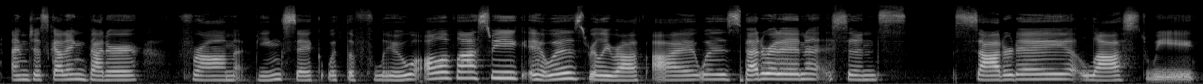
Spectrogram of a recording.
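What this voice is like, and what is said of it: Congested, slightly raspy voice. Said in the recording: “I sound a bit congested or my voice is a little raspy.”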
